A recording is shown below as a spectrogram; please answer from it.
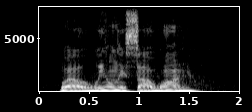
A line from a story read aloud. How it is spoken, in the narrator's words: She feebly pushes back with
